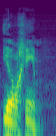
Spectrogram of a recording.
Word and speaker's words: Elohim: By the way, Nancy gave me props for my pronunciation of the word Elohim.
